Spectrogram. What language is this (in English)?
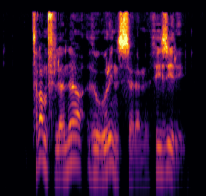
Kabyle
